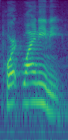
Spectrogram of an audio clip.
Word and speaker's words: Port Hueneme: Port Hueneme. Spell that.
